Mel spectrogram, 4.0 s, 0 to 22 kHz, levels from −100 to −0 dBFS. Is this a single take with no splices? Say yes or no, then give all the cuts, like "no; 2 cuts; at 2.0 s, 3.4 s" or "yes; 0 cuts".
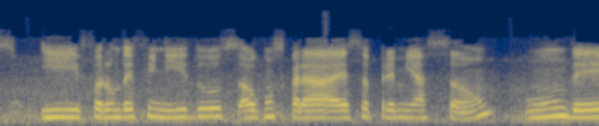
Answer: no; 1 cut; at 1.9 s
